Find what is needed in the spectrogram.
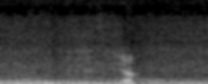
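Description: A passing canal boat's engine running steadily as a low hum. A man says "yeah" about a second in.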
